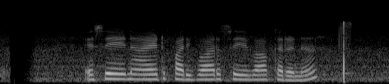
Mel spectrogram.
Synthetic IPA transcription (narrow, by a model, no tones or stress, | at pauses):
eseːnaːjəʈəpaɾiʋaːɾəseːʋaːkəɾənə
